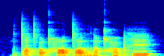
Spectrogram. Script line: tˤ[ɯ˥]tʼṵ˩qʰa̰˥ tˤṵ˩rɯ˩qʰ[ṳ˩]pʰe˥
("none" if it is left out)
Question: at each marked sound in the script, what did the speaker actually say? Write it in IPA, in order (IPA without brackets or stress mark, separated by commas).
ɯ˥, u˩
